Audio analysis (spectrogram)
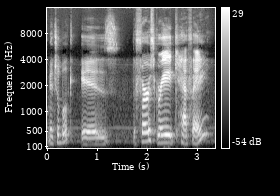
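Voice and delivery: ordinary talk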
